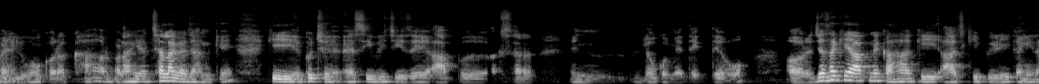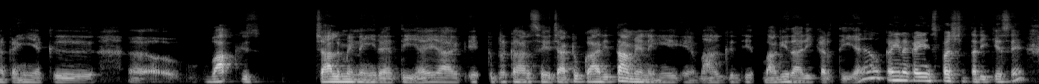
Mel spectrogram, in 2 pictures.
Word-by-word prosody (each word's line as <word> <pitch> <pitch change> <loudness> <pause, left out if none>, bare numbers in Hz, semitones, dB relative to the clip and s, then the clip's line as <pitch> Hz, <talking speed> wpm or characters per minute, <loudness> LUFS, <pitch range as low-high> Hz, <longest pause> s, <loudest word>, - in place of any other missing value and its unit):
पहलुओं 90 +5 -4
को - - -2
रखा - - -6
और 125 - -3
बड़ा 125 - 0
ही 130 +1 +2
अच्छा 125 +6 +4
लगा 155 -5 +8
जानके 110 -2 -6 0.4
कि 125 -5 +5
कुछ 145 -1 +2
ऐसी 120 +2 -2
भी 115 +1 -3
चीज़ें 105 +1 -3
आप - - -2 0.4
अक्सर - - -8 0.4
इन 105 -2 -10 0.6
लोगों - - -6
में - - -8
देखते 455 -1 -8
हो - - -7 0.4
और 95 -1 +1
जैसा 175 +6 +8
कि 205 -1 +3
आपने 170 +1 +1
कहा 135 -4 +3
कि 115 0 +2 0.2
आज 110 - -2
की - - -4
पीढ़ी 110 +2 -4
कहीं 110 0 -3
न 110 - -5
कहीं 105 +1 -6
एक 95 - -17 0.7
अ, - - -7 0.3
वाक्य 130 -1 +3
इस 120 +1 -14 0.5
चाल 125 +1 +5
में 120 0 +3
नहीं 110 -1 -3
रहती 100 +1 -4
है 105 +2 -3
या 105 -2 -2
एक 100 -1 -10
प्रकार - - -3
से - - -4
चाटुकारिता 120 +5 +3
में 125 -3 +1
नहीं 100 -1 -7
ए, 100 -1 -12
भागदी 100 +2 -9
भागीदारी 100 -1 -2
करती - - -5
है 275 - -3
और 305 - -1
कहीं 195 0 +6
न 190 - +5
कहीं 175 -1 +6
स्पष्ट 160 -2 +1
तरीक़े 120 0 -2
से, 125 - -5
120 Hz, 175 wpm, -22 LUFS, 105-145 Hz, 0.7 s, लगा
